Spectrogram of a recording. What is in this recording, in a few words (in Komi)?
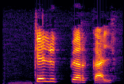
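"кельыдперкаль", Komi, female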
